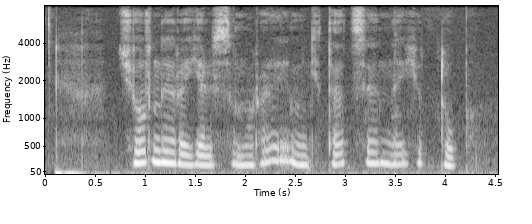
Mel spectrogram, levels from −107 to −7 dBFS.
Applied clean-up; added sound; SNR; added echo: none; none; none; none.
